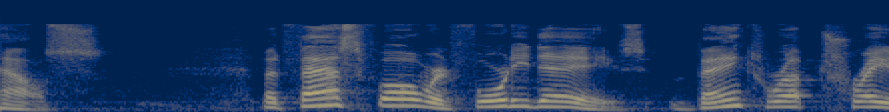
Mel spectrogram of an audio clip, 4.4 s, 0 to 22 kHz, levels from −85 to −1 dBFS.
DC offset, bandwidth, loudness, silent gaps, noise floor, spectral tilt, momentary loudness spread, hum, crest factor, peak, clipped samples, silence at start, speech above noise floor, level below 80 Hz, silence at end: under 0.1%; 9.4 kHz; -32 LUFS; none; -67 dBFS; -4.5 dB/octave; 16 LU; none; 20 dB; -14 dBFS; under 0.1%; 0 s; 34 dB; -76 dBFS; 0 s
